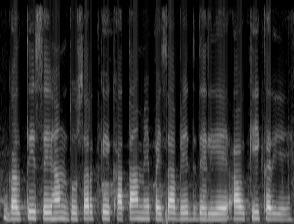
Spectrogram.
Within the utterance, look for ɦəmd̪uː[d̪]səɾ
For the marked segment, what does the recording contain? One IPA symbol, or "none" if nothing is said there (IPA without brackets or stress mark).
none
